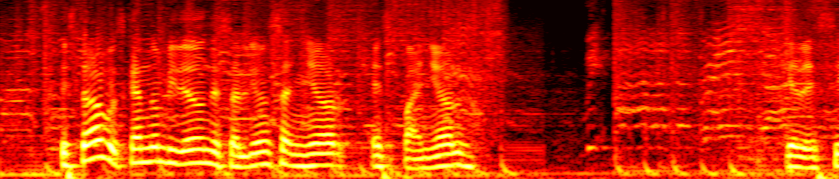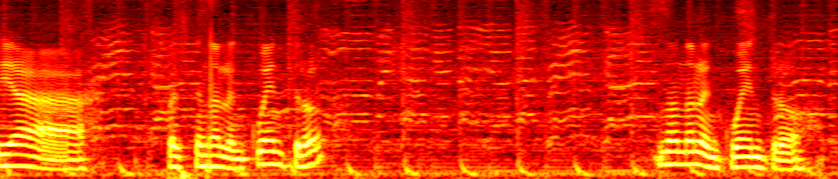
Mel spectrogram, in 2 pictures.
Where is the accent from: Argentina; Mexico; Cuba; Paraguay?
Mexico; yo soy mexicano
